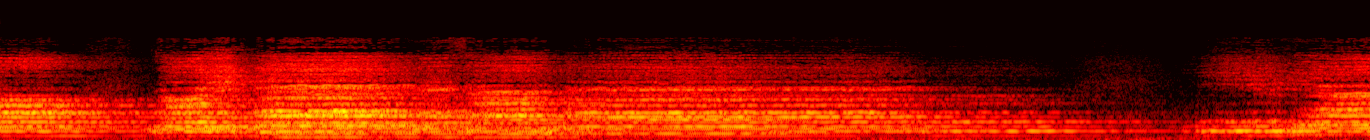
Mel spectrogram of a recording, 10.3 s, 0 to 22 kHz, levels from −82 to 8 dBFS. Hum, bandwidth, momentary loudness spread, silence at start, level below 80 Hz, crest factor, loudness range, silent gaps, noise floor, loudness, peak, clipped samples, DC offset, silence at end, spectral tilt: none; 7.6 kHz; 15 LU; 0 s; -56 dBFS; 18 dB; 10 LU; none; -48 dBFS; -26 LUFS; -8 dBFS; under 0.1%; under 0.1%; 0 s; -6.5 dB/octave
